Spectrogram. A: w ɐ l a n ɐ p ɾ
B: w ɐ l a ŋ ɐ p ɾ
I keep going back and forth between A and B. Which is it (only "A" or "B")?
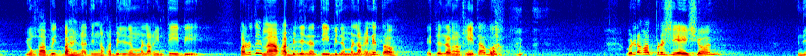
B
